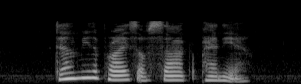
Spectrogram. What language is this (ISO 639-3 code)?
eng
